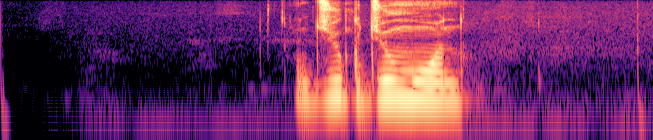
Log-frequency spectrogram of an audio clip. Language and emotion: Russian, neutral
